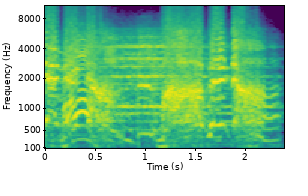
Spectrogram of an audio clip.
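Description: A woman crying out and wailing in distress, her voice rising and falling, over background film music with steady held tones.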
